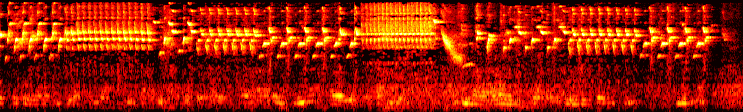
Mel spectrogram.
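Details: A trained goldfinch hybrid, schooled to a clean song, pours out a fast, unbroken song of bright twitters, ringing trills and short buzzy rattles, high-pitched and constantly varied.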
